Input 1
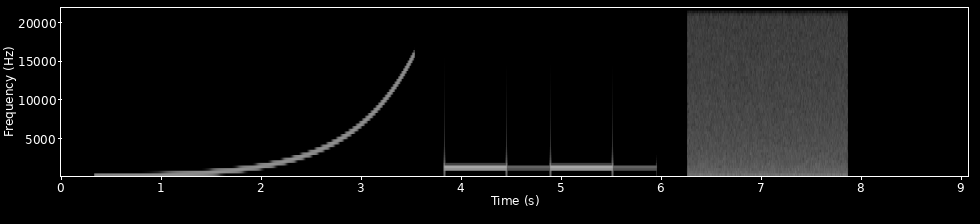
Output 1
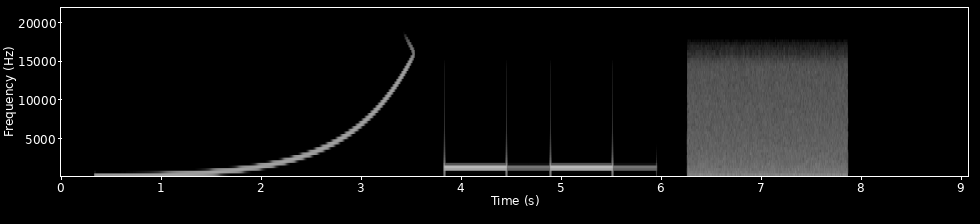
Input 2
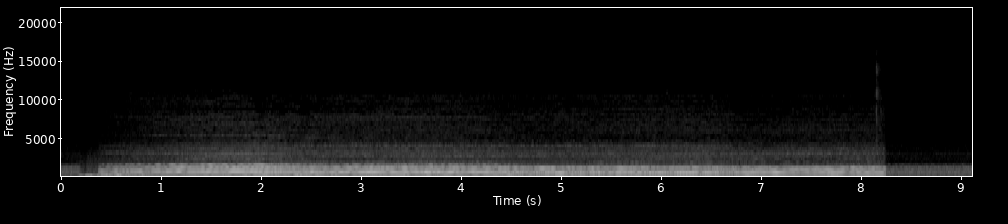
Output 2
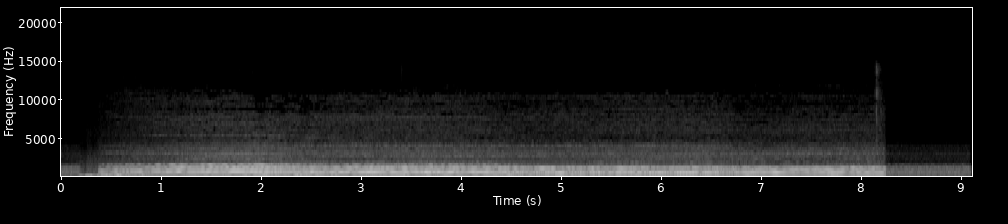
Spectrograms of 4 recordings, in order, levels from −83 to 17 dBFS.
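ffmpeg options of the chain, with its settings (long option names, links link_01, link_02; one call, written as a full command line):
ffmpeg -i in.wav -af "aresample=32000,aresample=44100,volume=7dB" out.wav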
